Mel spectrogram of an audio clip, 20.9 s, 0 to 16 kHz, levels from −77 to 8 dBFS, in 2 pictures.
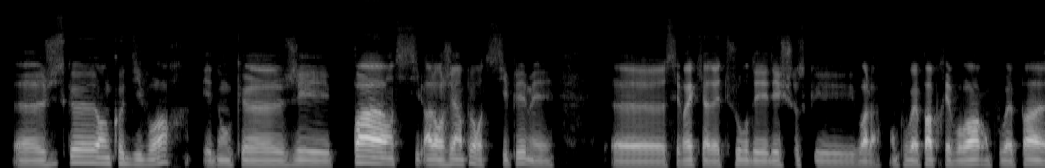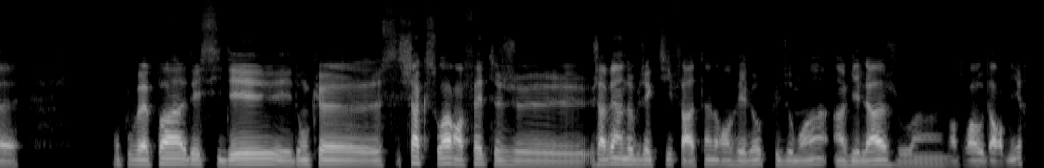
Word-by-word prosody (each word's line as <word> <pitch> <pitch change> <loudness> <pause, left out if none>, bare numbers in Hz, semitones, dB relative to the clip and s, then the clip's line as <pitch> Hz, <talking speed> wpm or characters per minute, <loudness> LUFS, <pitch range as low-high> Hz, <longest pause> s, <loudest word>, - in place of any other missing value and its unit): heu, 95 0 -3
jusqu'en 130 +4 -1
Côte 120 -1 -5
d'Ivoire 105 -1 -4 0.2
et 90 - -9
donc 95 +1 -9
heu, 95 -1 -2
j'ai 95 -1 -4 0.2
pas 135 -3 +11
antici 115 -2 -5
alors 105 -1 +4
j'ai 110 +3 -2
un 105 - +1
peu - - -11
anticipé, 105 +3 -5
mais 85 -4 -8 0.6
heu, 85 0 0
c'est 85 +2 -12
vrai 100 +2 0
qu'il 100 - -7
y - - +1
avait 85 - 0
toujours 100 +4 -7
des 90 -1 -3
des 90 +1 -4
choses - - -15
que 85 -2 -10
voilà, 85 +1 -2
on - - -14
pouvait - - -2
pas - - +5
prévoir, 95 +2 +3
on 90 - -11
pouvait - - -5
pas, 100 -3 +4
heu, 85 -1 -2 1.0
on 100 - -14
pouvait 100 -1 +1
pas 115 -1 +6
décider 105 0 0
et - - -8
donc 100 +2 -6
heu, 95 -2 0
s 95 0 -13
chaque 135 -2 +3
soir 120 +1 +5
en 105 - +5
fait 105 -2 -5
je 90 -3 -7
j'avais 120 +4 +2
un 115 -1 0
objectif 105 0 -6
à - - +5
atteindre 100 +3 -4
en 95 0 -4
vélo 95 +2 -5
plus 100 -3 -14
ou - - -5
moins, 95 +5 -5
un 90 -1 -5
village 95 +1 +2
ou 80 0 -12
un 80 0 -15
endroit 85 +2 -4
où - - -5
dormir, - - -4
95 Hz, 190 wpm, -24 LUFS, 90-105 Hz, 1.0 s, pas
